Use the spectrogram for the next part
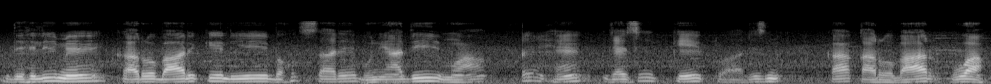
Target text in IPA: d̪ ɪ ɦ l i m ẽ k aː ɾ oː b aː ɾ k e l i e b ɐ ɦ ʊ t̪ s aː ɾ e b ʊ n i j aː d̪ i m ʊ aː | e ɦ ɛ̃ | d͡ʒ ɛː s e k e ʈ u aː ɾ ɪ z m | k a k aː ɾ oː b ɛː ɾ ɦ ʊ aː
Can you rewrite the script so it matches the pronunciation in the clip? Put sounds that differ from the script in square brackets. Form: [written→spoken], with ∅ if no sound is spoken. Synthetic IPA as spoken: d̪ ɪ ɦ l i m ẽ k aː ɾ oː b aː ɾ k e l i e b ɐ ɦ ʊ t̪ s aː ɾ e b ʊ n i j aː d̪ i m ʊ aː | e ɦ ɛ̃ | d͡ʒ ɛː s e k e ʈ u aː ɾ ɪ z m | k a k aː ɾ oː b [ɛː→aː] ɾ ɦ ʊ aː

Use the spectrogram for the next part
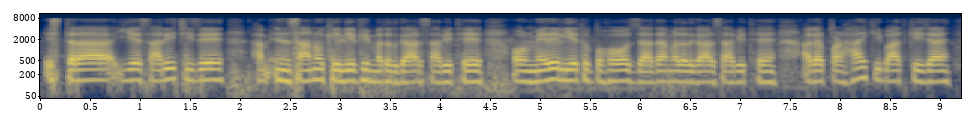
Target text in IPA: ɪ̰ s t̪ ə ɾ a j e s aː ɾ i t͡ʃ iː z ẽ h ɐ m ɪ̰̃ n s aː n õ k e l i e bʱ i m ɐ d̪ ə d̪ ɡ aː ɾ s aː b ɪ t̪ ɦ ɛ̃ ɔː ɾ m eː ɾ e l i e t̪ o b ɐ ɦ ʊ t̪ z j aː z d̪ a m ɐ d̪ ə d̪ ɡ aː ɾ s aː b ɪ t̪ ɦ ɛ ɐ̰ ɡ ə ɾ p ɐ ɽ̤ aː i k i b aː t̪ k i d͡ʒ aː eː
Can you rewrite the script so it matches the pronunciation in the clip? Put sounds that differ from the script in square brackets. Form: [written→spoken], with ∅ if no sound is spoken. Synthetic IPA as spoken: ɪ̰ s t̪ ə ɾ a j e s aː ɾ i t͡ʃ iː z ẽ h ɐ m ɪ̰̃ n s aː n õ k e l i e bʱ i m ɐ d̪ ə d̪ ɡ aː ɾ s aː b ɪ t̪ ɦ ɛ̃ ɔː ɾ m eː ɾ e l i e t̪ o b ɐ ɦ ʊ t̪ z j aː [z→∅] d̪ a m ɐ d̪ ə d̪ ɡ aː ɾ s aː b ɪ t̪ ɦ ɛ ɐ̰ ɡ ə ɾ p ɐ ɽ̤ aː i k i b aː t̪ k i d͡ʒ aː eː

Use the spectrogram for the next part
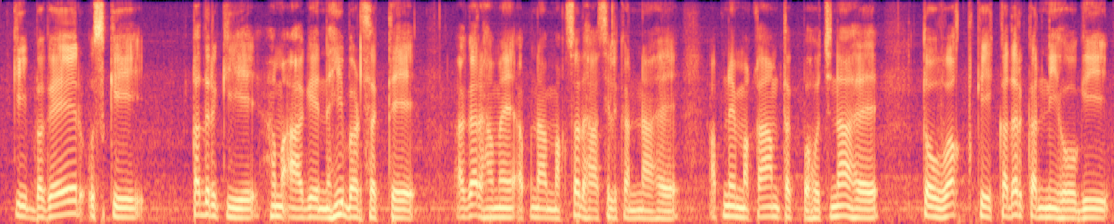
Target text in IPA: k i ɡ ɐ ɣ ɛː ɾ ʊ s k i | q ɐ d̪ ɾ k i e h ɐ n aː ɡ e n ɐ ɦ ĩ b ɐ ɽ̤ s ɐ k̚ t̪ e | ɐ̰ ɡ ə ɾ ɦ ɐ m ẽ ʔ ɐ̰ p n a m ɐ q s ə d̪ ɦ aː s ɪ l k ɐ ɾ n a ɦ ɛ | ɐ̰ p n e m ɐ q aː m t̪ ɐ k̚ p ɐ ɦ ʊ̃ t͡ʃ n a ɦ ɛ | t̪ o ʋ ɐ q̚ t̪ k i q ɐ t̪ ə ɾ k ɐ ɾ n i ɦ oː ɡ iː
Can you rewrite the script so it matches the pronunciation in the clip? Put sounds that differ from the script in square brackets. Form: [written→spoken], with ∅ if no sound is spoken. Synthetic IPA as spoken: k i [ɡ→b] ɐ ɣ ɛː ɾ ʊ s k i | q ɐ d̪ ɾ k i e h ɐ [n→m] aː ɡ e n ɐ ɦ ĩ b ɐ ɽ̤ s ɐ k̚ t̪ e | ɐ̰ ɡ ə ɾ ɦ ɐ m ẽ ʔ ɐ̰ p n a m ɐ q s ə d̪ ɦ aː s ɪ l k ɐ ɾ n a ɦ ɛ | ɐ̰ p n e m ɐ q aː m t̪ ɐ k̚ p ɐ ɦ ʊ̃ t͡ʃ n a ɦ ɛ | t̪ o ʋ ɐ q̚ t̪ k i q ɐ [t̪→d̪] ə ɾ k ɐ ɾ n i ɦ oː ɡ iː

